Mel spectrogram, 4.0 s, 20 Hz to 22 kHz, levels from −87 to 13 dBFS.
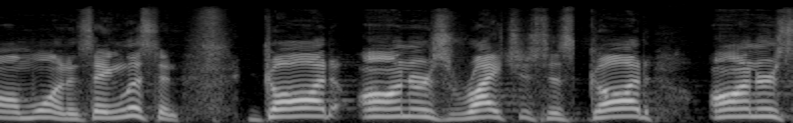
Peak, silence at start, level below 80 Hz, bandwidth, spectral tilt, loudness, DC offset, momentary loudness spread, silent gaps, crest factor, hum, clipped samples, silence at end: -4 dBFS; 0 s; -76 dBFS; 17 kHz; -4 dB/octave; -22 LUFS; under 0.1%; 12 LU; none; 18 dB; none; under 0.1%; 0 s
